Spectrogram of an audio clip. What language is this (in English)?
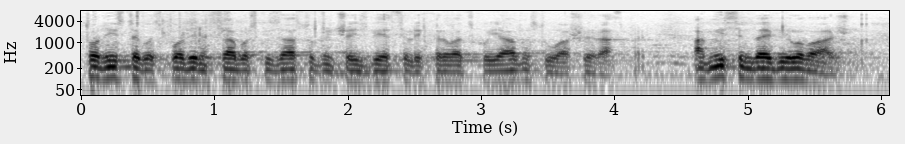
Croatian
